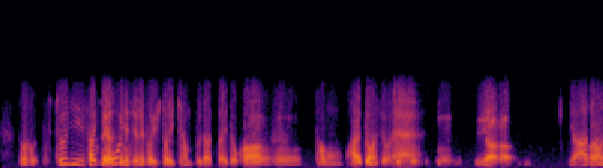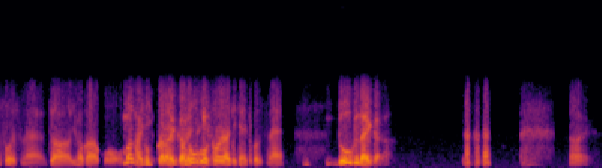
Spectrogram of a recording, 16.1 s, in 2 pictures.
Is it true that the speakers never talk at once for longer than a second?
No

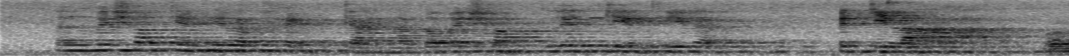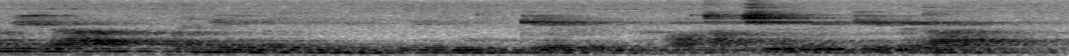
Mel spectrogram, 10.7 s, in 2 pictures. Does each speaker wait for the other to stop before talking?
Yes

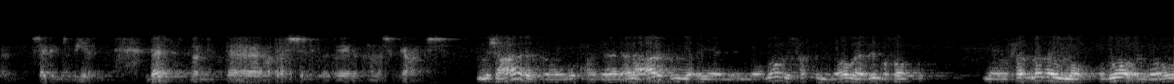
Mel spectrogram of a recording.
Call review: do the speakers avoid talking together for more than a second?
Yes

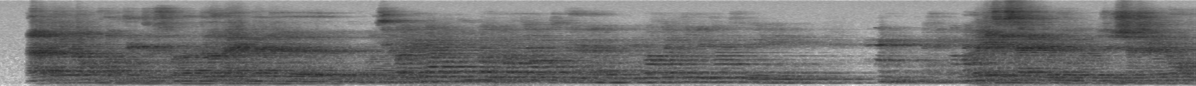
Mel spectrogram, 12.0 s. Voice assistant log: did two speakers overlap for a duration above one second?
No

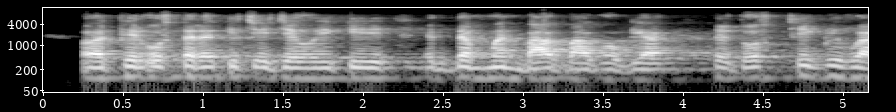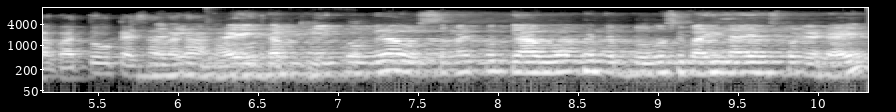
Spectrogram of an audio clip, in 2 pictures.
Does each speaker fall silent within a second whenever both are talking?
No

